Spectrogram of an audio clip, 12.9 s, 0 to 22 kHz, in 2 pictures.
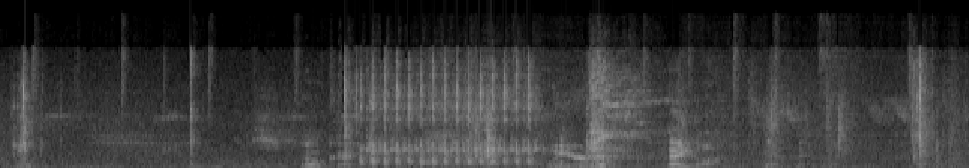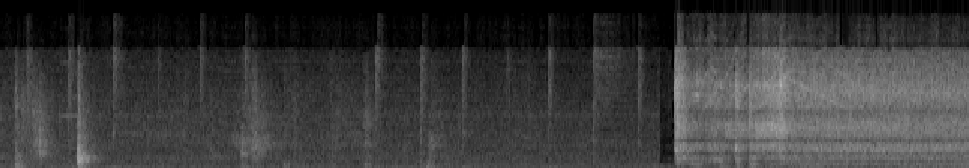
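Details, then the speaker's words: Car's 6-cylinder engine jump-started with an Arteck 2000A portable jump starter, battery disconnected: quick, even cranking that turns the engine over easily, then it catches and settles into a steady run; normal cranking and start. "Because you could hear it turn that 6-cylinder engine over like it was nothing, you know."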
